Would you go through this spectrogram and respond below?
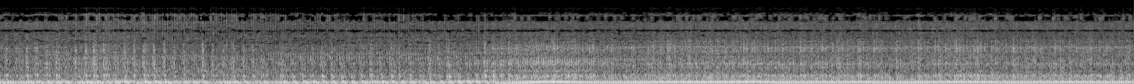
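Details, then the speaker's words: Honda Civic petrol engine idling on all four cylinders: steady rod-knock-like knock about three times a second, seemingly from timing chain side; tensioner swap didn't help; cause was a too-long alternator bolt bottoming out, leaving alternator loose and rattling; spacer fixed it. "the alternator was loose and the alternator was sitting here rattling like this and it literally sounded like a rod knock"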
